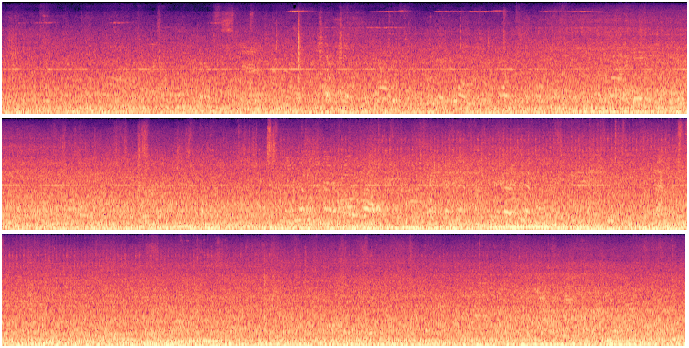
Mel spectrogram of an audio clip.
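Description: Outdoor street noise hums steadily with a low rumble.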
